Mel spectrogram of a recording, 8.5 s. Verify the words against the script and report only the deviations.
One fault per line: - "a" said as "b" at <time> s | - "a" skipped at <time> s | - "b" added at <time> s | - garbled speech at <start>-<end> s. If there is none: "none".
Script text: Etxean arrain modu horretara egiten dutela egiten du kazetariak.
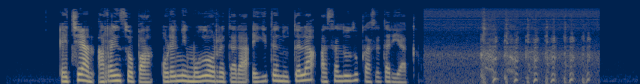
- "zopa oraindik" added at 1.7 s
- "egiten" said as "azaldu" at 4.4 s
